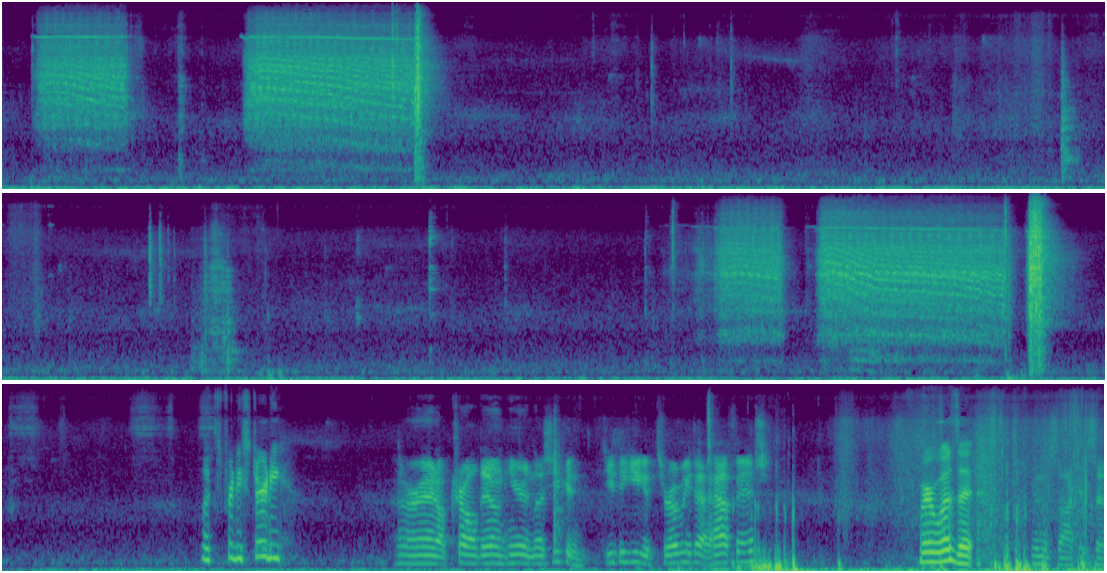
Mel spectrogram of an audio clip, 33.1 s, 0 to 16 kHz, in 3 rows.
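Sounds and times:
power drill driving screw into wood: 0.3s - 1.4s, 2.4s - 4.4s, 17.7s - 21.7s.

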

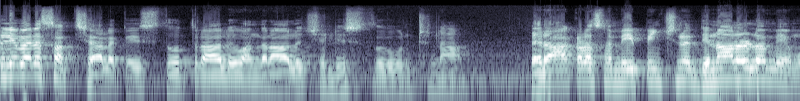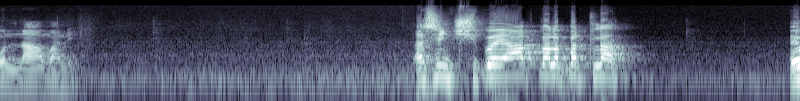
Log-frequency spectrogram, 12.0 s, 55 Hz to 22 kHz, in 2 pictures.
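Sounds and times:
faint background hiss: 0.0s - 12.0s.

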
